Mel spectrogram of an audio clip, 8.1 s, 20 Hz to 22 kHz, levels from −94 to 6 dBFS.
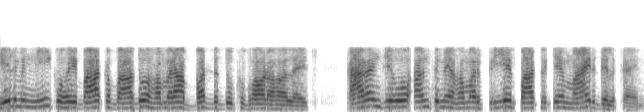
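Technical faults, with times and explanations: Throughout, Speex codec damage: speech sounds hoarse, noisy and near-robotic, because at about 4 kbps this CELP coder has too few bits to model the excitation. Unlike plain band-limiting, the loss is in the voice's texture, not just its range. Only a narrow telephone band of roughly 200 Hz to 3.7 kHz survives, with nothing above 3.8 kHz.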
